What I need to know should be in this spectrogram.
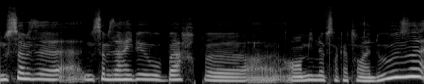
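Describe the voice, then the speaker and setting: This woman speaks with a dark, mellow tone and lively intonation. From southwest France (Lot-et-Garonne). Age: 60s. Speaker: mayor. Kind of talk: interview testimony. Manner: hesitant, many fillers.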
